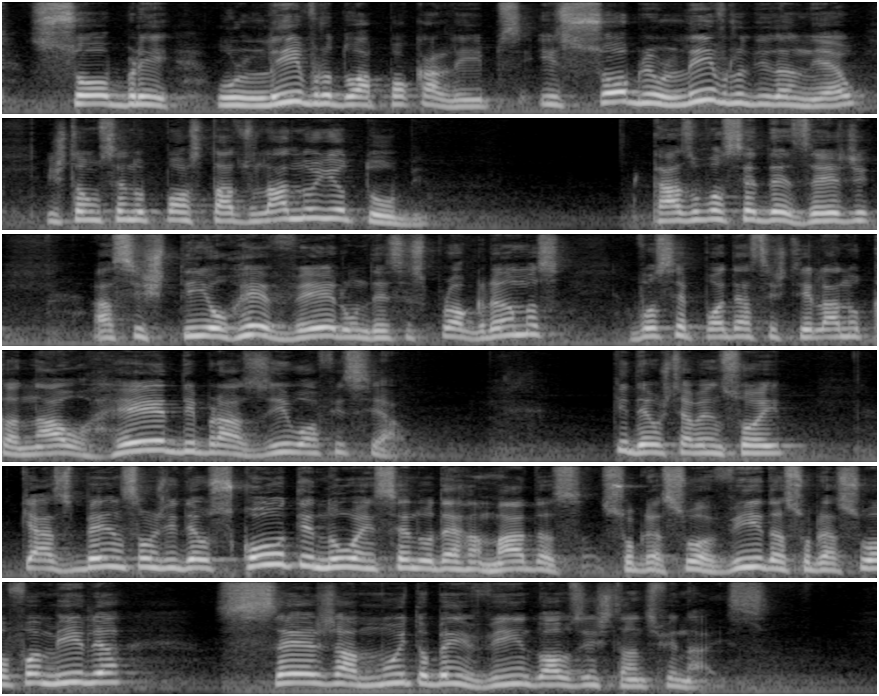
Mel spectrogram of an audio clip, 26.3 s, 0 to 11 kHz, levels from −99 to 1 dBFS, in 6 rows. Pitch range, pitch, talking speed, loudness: 175-215 Hz, 195 Hz, 140 wpm, -29 LUFS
